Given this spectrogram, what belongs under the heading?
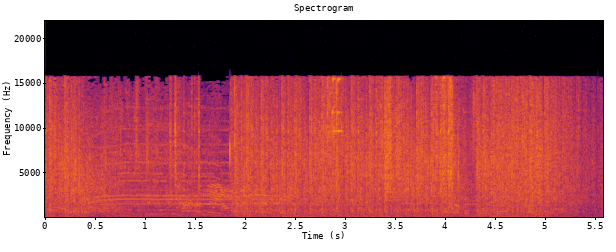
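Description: Gunfire from dual handguns in Killing Floor, a dense, continuous clatter of shots amid chaotic game noise, fairly loud throughout with a voice faintly mixed in.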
